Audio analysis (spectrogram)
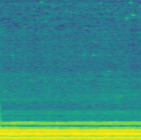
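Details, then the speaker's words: AC compressor making a loud, steady high-pitched hum at one pitch, radiating through the wall, just before it shuts off; coolant pipe goes warm and the unit would stop working if left on; cause unknown. "so it's loud i don't know if you can hear it it's making a high pitch hum sound"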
